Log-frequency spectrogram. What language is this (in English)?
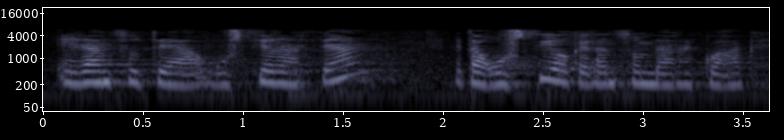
Basque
